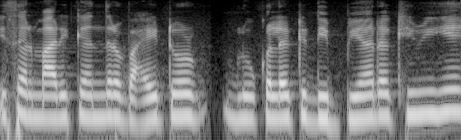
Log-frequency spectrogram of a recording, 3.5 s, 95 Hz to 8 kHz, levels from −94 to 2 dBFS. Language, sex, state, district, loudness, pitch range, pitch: Hindi, female, Chhattisgarh, Bilaspur, -17 LUFS, 190-205 Hz, 200 Hz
